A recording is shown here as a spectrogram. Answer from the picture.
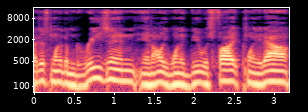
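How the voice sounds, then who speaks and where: Very clean recording with a silent background, a man with a dark, mellow, somewhat breathy tone, medium pitch, fairly even intonation and a fairly quick pace. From United States, Mexican-American. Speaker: podcast host. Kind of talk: solo monologue commentary. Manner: hesitant, many fillers.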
